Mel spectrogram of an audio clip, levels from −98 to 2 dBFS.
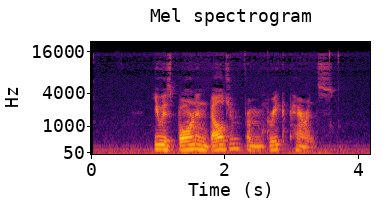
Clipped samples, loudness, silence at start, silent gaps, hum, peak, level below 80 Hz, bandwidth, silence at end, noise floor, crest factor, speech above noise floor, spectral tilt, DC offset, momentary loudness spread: under 0.1%; -19 LUFS; 0.25 s; none; none; -2 dBFS; -42 dBFS; 16.5 kHz; 0.6 s; -44 dBFS; 18 dB; 26 dB; -7 dB/octave; under 0.1%; 15 LU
